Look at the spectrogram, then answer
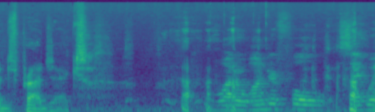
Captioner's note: chuckling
